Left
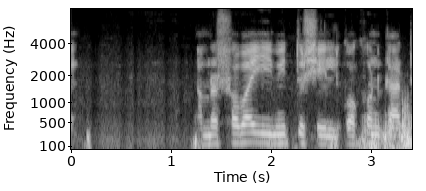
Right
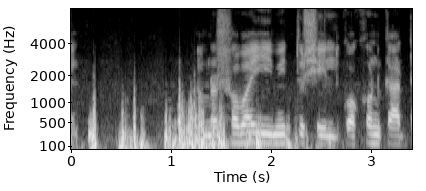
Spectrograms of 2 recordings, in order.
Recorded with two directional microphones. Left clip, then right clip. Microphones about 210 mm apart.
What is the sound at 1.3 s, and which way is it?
Speech, 25° right (ahead or behind).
